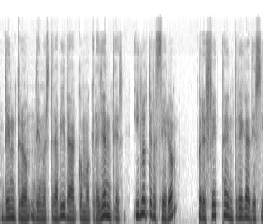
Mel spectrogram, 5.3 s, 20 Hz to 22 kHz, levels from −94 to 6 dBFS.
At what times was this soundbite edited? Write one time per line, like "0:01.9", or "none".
0:02.5

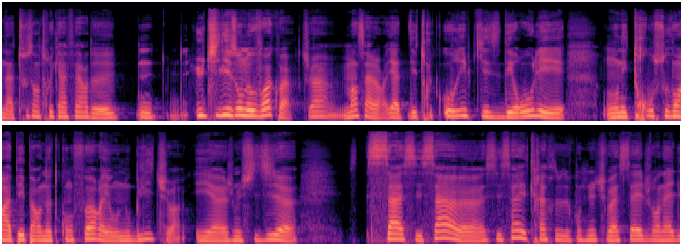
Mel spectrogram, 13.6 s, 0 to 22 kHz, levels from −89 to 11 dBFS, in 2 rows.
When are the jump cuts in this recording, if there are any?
none

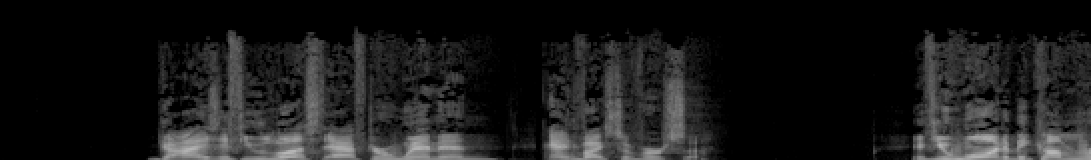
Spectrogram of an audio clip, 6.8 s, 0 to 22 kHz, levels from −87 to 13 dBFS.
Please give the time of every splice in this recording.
0:03.3

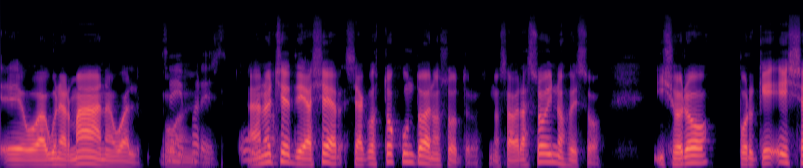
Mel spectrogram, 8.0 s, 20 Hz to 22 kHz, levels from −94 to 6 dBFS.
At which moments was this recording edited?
none

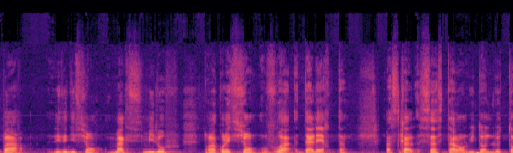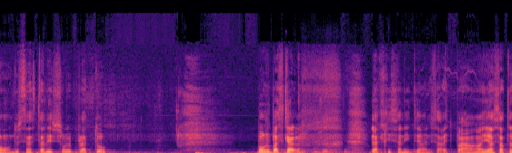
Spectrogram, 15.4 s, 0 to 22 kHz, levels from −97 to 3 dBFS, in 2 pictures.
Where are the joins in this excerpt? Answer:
0:13.3

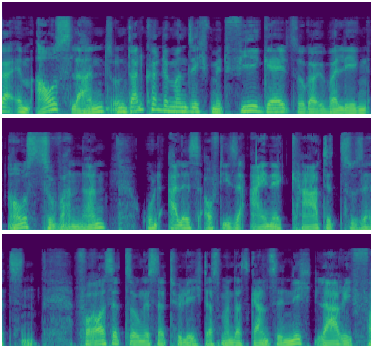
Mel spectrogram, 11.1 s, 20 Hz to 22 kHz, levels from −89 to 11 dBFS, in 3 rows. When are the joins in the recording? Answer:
none

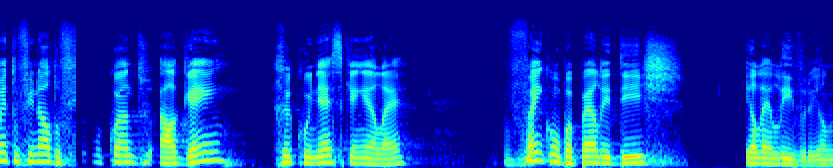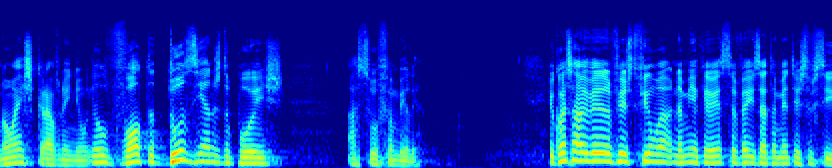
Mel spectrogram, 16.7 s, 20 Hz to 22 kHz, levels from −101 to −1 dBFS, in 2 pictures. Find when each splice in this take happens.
none

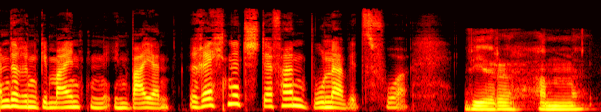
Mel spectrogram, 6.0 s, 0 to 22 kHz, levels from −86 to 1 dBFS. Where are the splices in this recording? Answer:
0:01.8
0:04.6

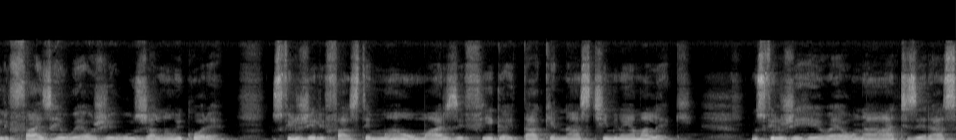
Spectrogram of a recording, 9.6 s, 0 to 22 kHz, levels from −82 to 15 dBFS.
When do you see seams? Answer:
none

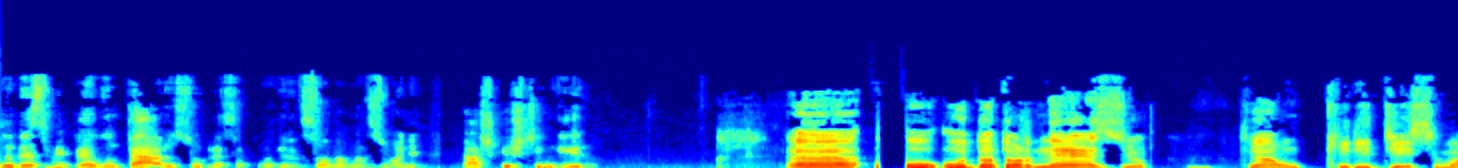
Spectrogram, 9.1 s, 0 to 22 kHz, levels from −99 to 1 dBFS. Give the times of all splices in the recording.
0:02.7

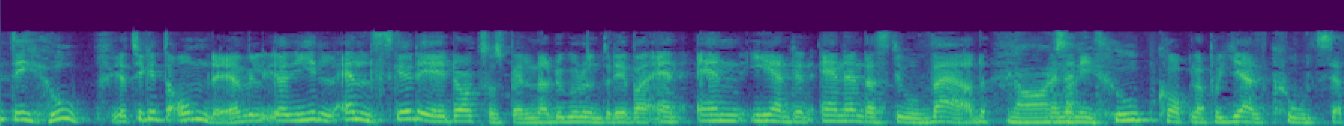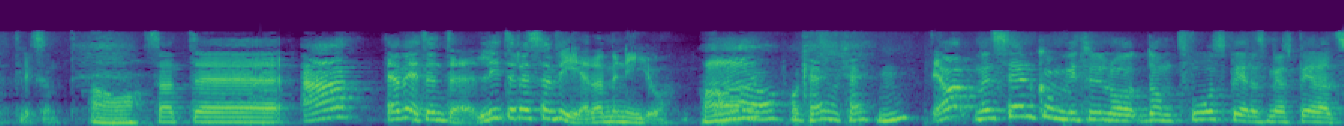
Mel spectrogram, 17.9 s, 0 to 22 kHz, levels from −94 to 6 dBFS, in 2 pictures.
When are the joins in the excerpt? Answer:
none

